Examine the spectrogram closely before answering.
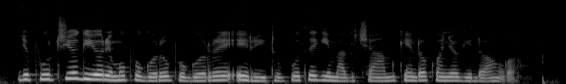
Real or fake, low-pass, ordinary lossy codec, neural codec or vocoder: real; 19.8 kHz; none; none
